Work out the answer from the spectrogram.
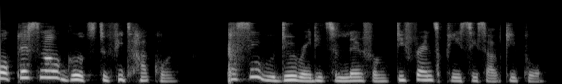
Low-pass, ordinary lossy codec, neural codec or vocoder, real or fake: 7.2 kHz; none; codec, 16 kHz, 1.1 kbps, Voila-Tokenizer; fake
